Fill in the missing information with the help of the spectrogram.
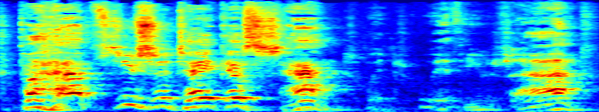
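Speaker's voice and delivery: high, loud posh butler voice; Alfred impression. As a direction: play the old butler offering lunch.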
